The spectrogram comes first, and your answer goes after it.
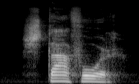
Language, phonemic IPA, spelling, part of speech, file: Dutch, /ˈsta ˈvor/, sta voor, verb, Nl-sta voor.ogg
- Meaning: inflection of voorstaan: 1. first-person singular present indicative 2. second-person singular present indicative 3. imperative 4. singular present subjunctive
